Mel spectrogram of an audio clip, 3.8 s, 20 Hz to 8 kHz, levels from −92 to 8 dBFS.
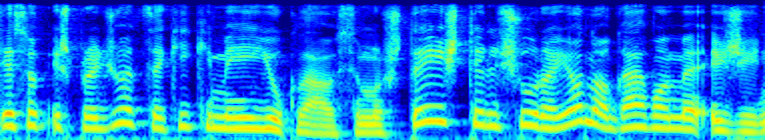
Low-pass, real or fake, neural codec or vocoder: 7.2 kHz; real; none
